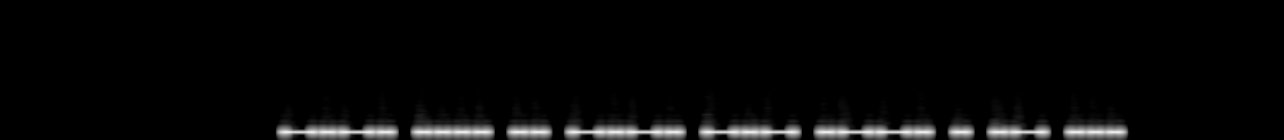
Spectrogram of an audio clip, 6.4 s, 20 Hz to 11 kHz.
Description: Morse code, heard as a keyed tone, about 25 wpm, 700 Hz. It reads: CHICKPEAS
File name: practice / 25wpm / Difficult Words with Hints - 25wpm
